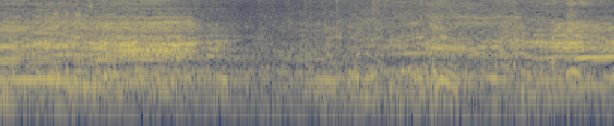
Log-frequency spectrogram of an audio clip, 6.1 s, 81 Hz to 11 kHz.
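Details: At Aftabganj cattle market in Nawabganj, Dinajpur, on 5 September, cattle give scattered drawn-out moos that bend up and down in pitch, while nearby men talk and haggle.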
